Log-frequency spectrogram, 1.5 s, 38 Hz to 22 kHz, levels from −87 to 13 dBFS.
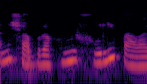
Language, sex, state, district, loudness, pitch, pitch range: Bengali, female, West Bengal, Jalpaiguri, -40 LUFS, 195 Hz, 170-230 Hz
